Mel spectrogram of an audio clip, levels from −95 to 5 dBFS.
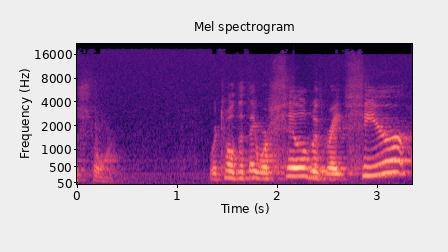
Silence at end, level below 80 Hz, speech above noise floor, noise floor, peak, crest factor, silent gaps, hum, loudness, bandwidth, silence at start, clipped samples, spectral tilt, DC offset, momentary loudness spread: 0 s; -58 dBFS; 33 dB; -48 dBFS; 0 dBFS; 16 dB; none; none; -14 LUFS; 18 kHz; 0 s; under 0.1%; -6 dB/octave; under 0.1%; 20 LU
